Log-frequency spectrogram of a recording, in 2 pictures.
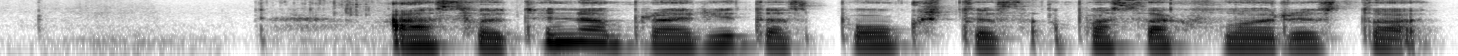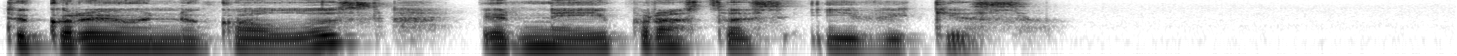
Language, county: Lithuanian, Panevėžys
